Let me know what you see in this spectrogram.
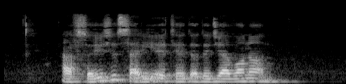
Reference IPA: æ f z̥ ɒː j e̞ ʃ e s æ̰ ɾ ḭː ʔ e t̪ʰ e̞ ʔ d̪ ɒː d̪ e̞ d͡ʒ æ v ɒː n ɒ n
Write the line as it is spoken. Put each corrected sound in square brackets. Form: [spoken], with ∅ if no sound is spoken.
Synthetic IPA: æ f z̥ ɒː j e̞ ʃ e s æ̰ ɾ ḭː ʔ e t̪ʰ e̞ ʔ d̪ ɒː d̪ e̞ d͡ʒ æ v ɒː n ɒ n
